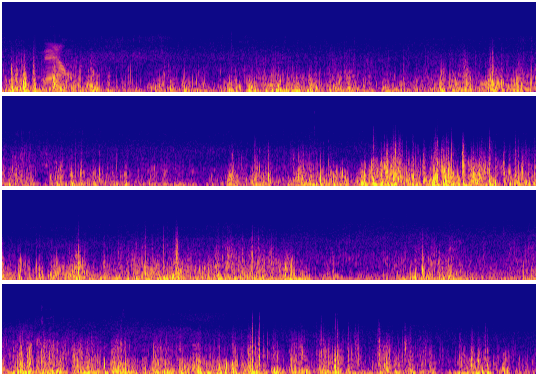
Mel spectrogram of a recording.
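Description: Strong gusty wind blowing along a street on Vasilyevsky Island in St Petersburg, buffeting the microphone in loud surging bursts, with a voice talking at times.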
